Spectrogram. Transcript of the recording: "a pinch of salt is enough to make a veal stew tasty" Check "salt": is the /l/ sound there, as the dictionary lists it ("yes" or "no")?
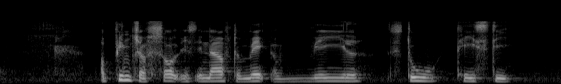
yes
